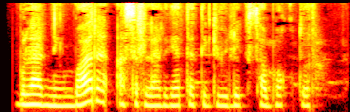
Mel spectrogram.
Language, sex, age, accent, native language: Uzbek, female, 19-29, Andijon, Uzbek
